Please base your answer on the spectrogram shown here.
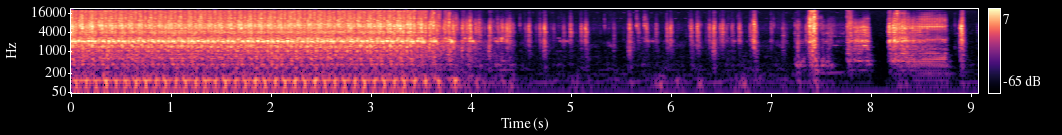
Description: Brother PR 600 squeaking noise coming through when embroidering. Not all the time, but it is noticeable.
